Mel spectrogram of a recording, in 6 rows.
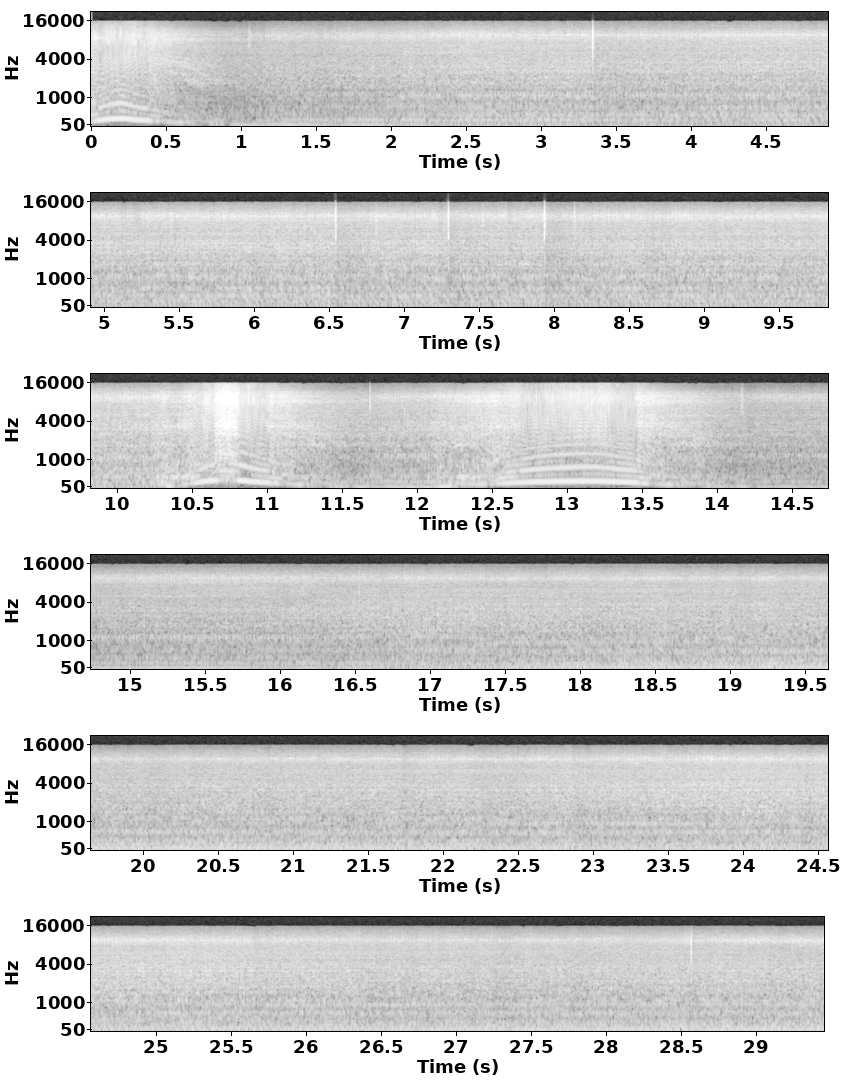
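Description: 2008 Suzuki Hayabusa GSX1300R's inline-four engine idling, with the revs dropping back just as it begins. It is blipped twice on the throttle, about eleven and thirteen seconds in, the second rev held a little longer, each time falling back to a steady idle.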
